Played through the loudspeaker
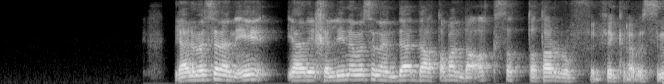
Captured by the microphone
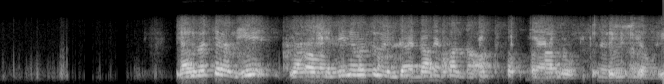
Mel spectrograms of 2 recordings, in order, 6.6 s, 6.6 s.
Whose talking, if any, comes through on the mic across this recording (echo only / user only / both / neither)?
both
